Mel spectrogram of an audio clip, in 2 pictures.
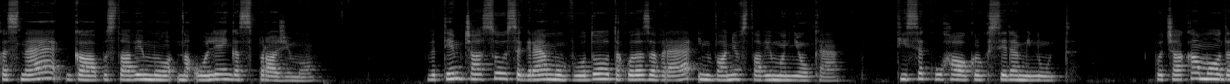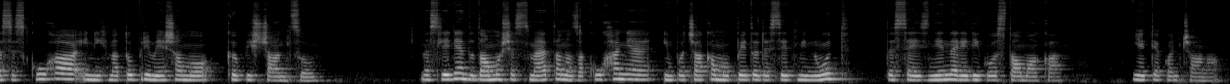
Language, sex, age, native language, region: Slovenian, female, 12-17, Slovenian, Drava region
